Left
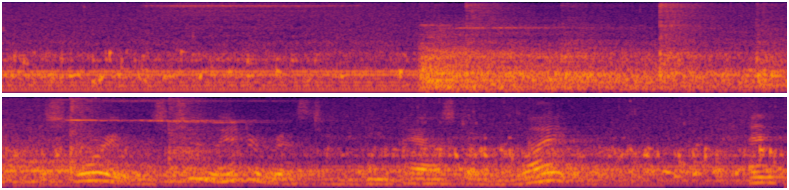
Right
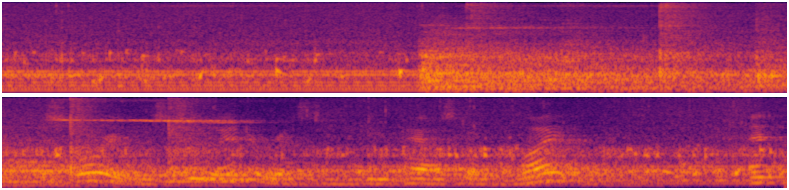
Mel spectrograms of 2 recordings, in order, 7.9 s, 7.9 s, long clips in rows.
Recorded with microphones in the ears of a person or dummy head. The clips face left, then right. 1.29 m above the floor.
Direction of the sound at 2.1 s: 5° right (ahead or behind).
